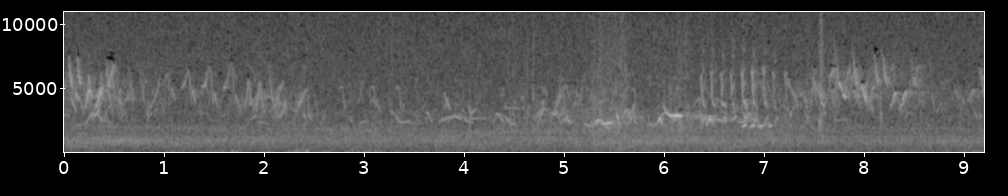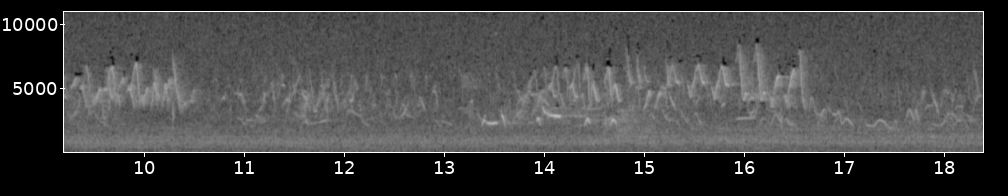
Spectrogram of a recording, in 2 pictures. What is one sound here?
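Shallow river water ripples softly around a man's legs as he wades.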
